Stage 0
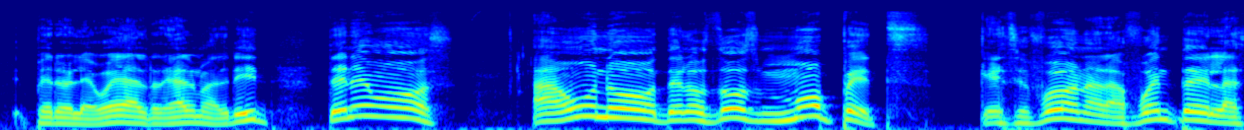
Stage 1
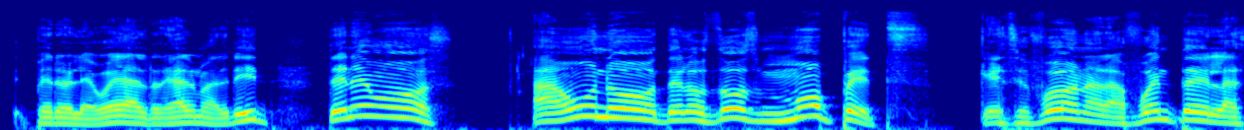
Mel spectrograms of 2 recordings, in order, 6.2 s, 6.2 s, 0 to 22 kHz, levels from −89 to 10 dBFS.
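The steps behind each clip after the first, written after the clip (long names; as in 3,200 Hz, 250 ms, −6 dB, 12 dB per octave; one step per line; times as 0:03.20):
noise gate with hold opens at −55 dBFS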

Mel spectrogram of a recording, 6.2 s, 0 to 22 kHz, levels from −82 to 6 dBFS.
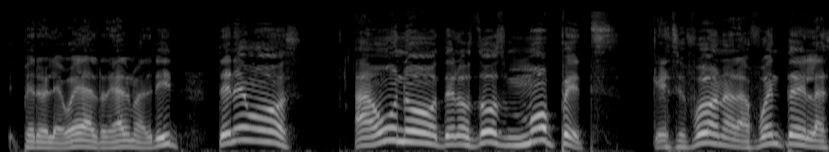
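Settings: no processing that can be heard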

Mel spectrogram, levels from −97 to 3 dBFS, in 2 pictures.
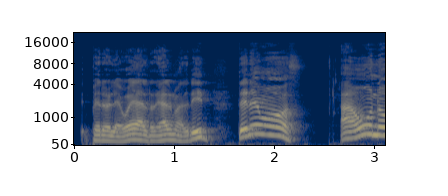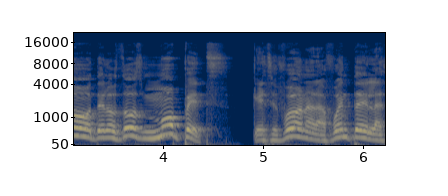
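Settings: convolution reverb RT60 0.30 s, pre-delay 27 ms, DRR 13.5 dB
level −6.5 dB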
